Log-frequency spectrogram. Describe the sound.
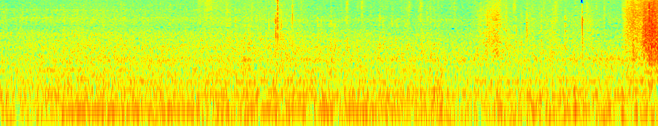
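A car rolls along with a steady, dense low rumble of engine and road noise heard from inside the vehicle. The tone stays even throughout, with no talk.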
